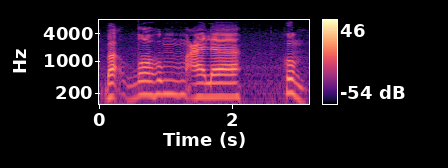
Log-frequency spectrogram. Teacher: mim mati berjumpa dengan ain, hukumnya adalah izhar syafawi dan cara bacaannya adalah dibaca tanpa dengung. Kemudian ala dibaca 2 harakat kerana mad asli.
